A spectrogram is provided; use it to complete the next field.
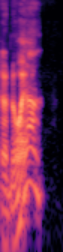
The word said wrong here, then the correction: Anoa'i: Anoa'i, that's better. Anoa'i wrestling family.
